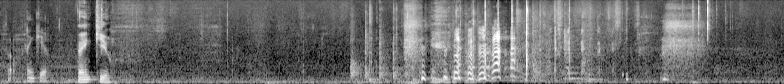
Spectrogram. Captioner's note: laughter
